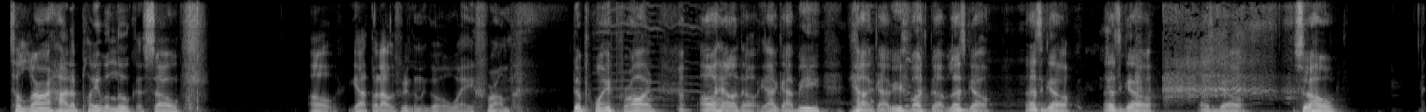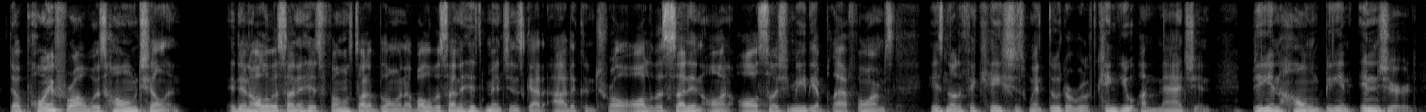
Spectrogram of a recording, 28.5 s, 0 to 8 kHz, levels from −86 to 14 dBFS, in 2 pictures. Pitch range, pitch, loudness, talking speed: 115-155 Hz, 130 Hz, -27 LUFS, 190 wpm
